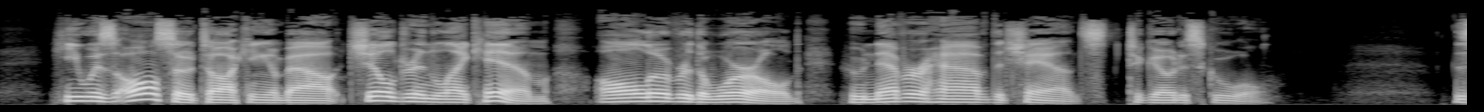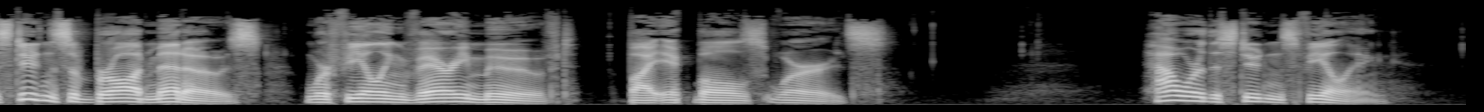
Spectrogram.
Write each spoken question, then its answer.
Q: How were the students feeling?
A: The students were feeling very moved by Iqbal's words.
